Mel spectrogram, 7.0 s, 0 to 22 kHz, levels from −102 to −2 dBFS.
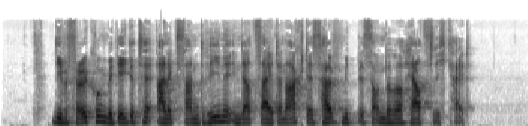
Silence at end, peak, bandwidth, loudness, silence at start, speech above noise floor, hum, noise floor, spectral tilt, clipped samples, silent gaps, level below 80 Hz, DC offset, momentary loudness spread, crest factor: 0.8 s; 0 dBFS; 11.5 kHz; -17 LUFS; 0.7 s; 53 dB; none; -70 dBFS; -5.5 dB/octave; under 0.1%; none; -56 dBFS; under 0.1%; 8 LU; 18 dB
